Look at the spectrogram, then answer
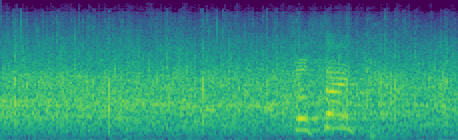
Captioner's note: cheering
